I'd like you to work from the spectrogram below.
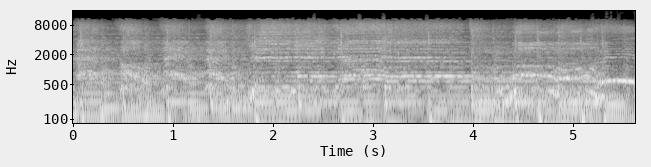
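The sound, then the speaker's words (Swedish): A loud, dense Swedish Christmas rock song from a 7-inch single plays at full volume, with driving drums, thick electric guitars and sustained chords filling the whole stretch without a break. “Det här är alltså en singel, en sju, sjutummare.”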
